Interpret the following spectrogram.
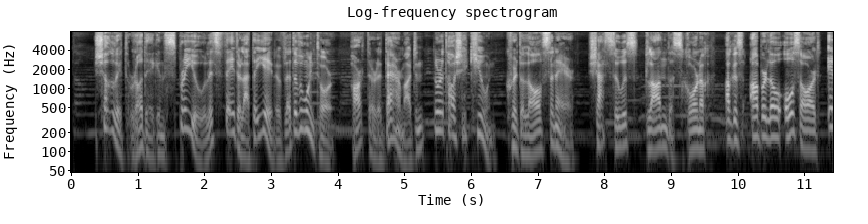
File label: Reads Irish, Irish voice over artist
